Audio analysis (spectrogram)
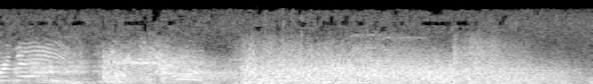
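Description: Grenade blast in a video game: a loud, sustained roaring explosion with rumbling debris that fills the clip after a shouted voice and a few game tones at the start.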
